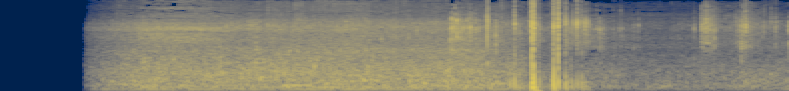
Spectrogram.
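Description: Waves lap gently against rocks.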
